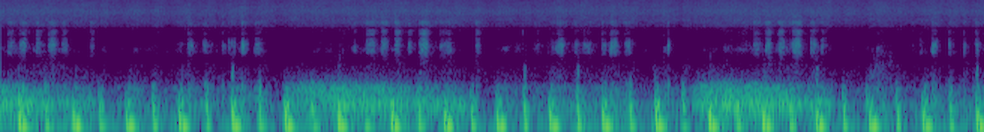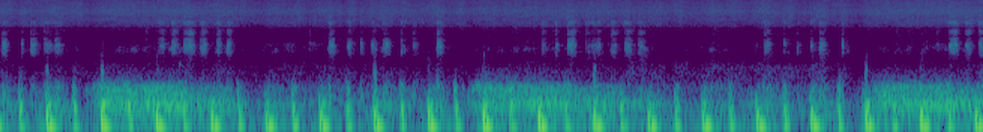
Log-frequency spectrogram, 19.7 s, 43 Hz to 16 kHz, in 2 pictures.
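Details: Woman's own heartbeat recorded with blood pressure after 50 squats: a regular, fast heartbeat of about 110 a minute, a normal heart responding to exercise.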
